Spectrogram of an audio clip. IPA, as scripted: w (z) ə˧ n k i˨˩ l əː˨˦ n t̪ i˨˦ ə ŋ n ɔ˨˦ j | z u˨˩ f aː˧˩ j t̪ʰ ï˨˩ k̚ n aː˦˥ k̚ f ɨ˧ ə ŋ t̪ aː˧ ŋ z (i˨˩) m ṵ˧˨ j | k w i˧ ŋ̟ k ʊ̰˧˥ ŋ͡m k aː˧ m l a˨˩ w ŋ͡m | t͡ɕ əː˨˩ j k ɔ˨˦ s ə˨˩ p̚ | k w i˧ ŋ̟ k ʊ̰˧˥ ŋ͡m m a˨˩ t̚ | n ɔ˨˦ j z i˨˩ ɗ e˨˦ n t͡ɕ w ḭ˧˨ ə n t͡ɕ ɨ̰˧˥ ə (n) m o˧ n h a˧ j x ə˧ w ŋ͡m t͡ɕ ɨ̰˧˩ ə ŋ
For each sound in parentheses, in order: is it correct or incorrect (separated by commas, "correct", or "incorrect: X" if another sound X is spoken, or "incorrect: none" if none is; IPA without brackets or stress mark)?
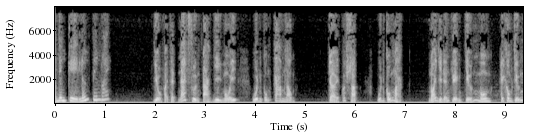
correct, correct, incorrect: ŋ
